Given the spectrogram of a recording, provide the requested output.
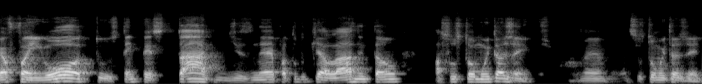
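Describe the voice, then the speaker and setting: This man has an unremarkable speaking voice, medium in pitch with ordinary pitch variation, and he talks at a fairly slow pace. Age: 40s. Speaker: pastor. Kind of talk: sermon.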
